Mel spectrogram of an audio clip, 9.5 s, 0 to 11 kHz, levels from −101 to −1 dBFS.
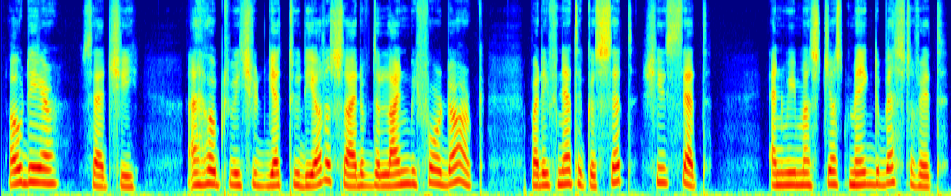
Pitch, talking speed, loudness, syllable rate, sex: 210 Hz, 210 wpm, -18 LUFS, 5.2 syllables/s, female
